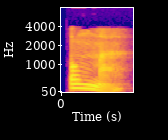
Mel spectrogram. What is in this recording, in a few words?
"Ummah", Arabic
